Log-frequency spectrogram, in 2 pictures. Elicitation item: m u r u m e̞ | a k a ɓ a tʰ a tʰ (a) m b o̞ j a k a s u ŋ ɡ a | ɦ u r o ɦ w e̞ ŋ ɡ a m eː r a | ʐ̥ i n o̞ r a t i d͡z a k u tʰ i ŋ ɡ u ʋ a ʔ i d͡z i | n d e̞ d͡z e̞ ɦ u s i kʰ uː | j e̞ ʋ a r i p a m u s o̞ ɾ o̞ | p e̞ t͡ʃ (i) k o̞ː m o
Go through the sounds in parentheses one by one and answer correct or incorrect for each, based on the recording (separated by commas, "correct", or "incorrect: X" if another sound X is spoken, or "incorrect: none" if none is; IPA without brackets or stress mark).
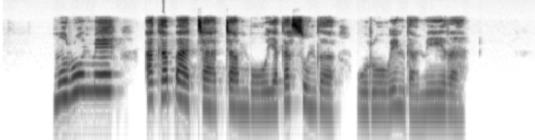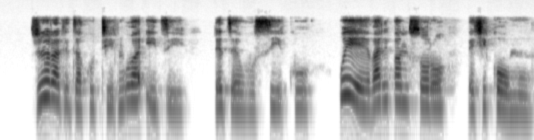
correct, correct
